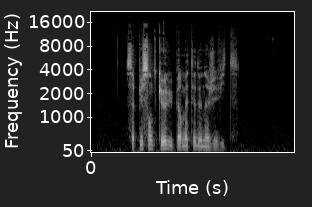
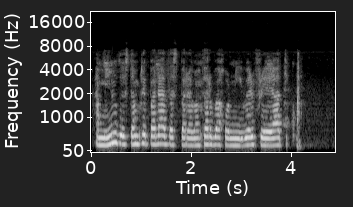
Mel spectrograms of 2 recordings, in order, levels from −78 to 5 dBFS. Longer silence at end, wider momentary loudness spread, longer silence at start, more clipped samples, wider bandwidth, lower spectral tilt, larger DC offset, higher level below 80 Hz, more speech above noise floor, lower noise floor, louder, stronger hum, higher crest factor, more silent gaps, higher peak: first, 1.15 s vs 0.65 s; first, 18 LU vs 9 LU; first, 0.7 s vs 0.1 s; neither; first, 16.5 kHz vs 7.6 kHz; second, -1.5 dB/octave vs -6 dB/octave; neither; about the same, -64 dBFS vs -62 dBFS; about the same, 42 dB vs 39 dB; first, -67 dBFS vs -51 dBFS; second, -23 LUFS vs -13 LUFS; neither; first, 26 dB vs 12 dB; neither; about the same, -2 dBFS vs -2 dBFS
